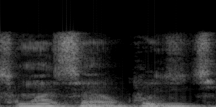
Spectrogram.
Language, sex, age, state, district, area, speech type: Odia, male, 60+, Odisha, Kendrapara, urban, spontaneous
